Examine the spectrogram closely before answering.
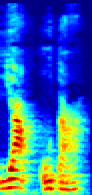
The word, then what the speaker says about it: Yahudah: As many people know as Judah, but it's Yahudah.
